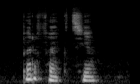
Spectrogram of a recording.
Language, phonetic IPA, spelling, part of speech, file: Polish, [pɛrˈfɛkt͡sʲja], perfekcja, noun, LL-Q809 (pol)-perfekcja.wav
